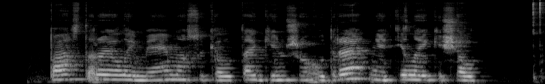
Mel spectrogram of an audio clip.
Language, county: Lithuanian, Vilnius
